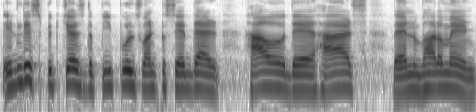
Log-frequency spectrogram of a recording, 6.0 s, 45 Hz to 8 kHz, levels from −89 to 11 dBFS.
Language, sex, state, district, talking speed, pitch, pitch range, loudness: English, male, Odisha, Malkangiri, 140 wpm, 140 Hz, 130-150 Hz, -16 LUFS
